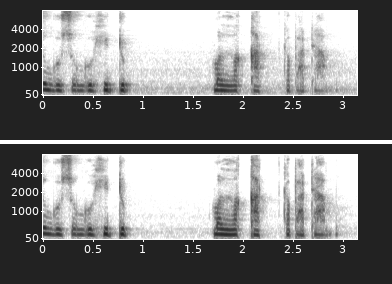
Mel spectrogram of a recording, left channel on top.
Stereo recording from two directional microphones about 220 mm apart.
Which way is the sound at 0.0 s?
35° right (ahead or behind).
